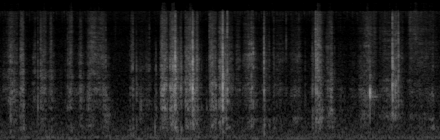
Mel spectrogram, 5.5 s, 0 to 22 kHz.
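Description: A 1.5 inch circle punch works through paper for an Easter egg treat box craft, producing faint, close crunches, snaps and rustles in a series of short bursts with no speech.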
